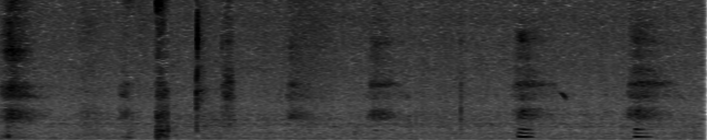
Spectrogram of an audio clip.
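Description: Quiet breathing broken by a few short, irregular nasal snorts and sniffs in a small room.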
